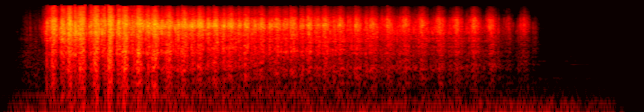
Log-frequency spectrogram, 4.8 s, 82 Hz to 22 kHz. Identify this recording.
NATIVE SHAKER 02
A native north-American shaker such as those used for ceremonial purposes i.e.; the sweat lodge.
